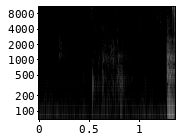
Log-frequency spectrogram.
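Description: Someone takes a quick sip of water, with soft wet mouth and swallowing sounds, followed by a sudden louder thump at the end.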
